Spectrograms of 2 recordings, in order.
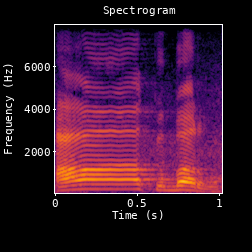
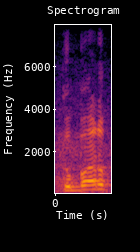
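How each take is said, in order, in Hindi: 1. पहला स्वर लंबा खींचकर पढ़ा जाता है। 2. पहला स्वर छोटा पढ़ा जाता है।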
